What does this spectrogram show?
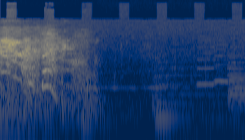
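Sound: cats meowing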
